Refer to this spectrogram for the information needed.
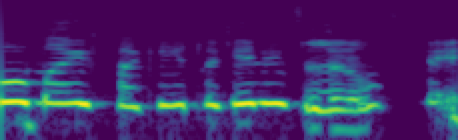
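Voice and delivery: squealing high, crying with delight; overwhelmed by cuteness. Real, not acted. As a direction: melt over the cute little face. Gushing over the sleepy dog.

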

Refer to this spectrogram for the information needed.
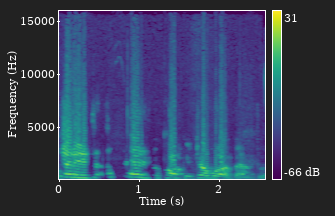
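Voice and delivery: a lightly put-on New York accent; a hint of New York tough guy. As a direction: ham up a tough Brooklyn guy. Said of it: "That's the accent you're trying to do".

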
